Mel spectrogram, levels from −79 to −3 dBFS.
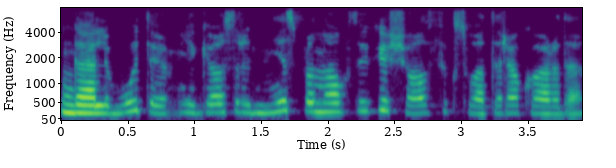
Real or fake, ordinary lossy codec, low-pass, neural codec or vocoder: real; Opus, 32 kbps; 7.2 kHz; none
